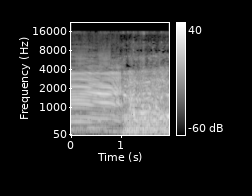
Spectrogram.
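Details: Local deshi cow with a four-day-old calf at the weekly Wednesday Mirshanni cattle market beside rice fields during Ramadan. A one-second harmonic, bleating call falls slightly in pitch, then market chatter and bargaining voices take over.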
